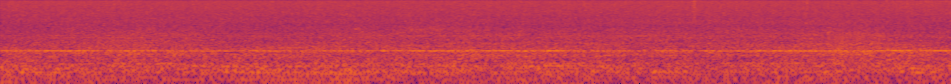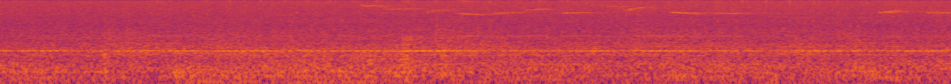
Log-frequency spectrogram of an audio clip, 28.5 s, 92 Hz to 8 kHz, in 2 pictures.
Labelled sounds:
21.0	22.0	killer whale, southern resident, 3.2 to 4.1 kHz
23.3	24.0	killer whale, southern resident, 4.4 to 5.8 kHz
27.3	28.5	killer whale, southern resident, 3.3 to 4.8 kHz

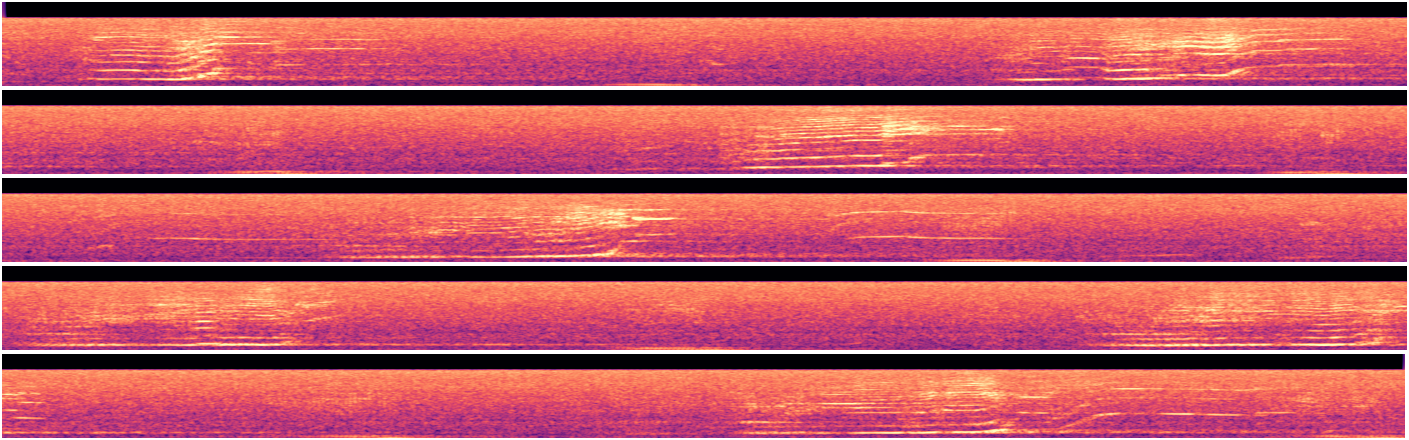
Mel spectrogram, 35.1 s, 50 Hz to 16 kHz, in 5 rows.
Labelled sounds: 0.4	1.9	humpback whale, 1.0 to 4.2 kHz
5.1	6.9	humpback whale, 0.80 to 3.8 kHz
10.6	12.1	humpback whale, 0.80 to 4.6 kHz
14.8	17.5	humpback whale, 0.90 to 4.0 kHz
18.2	19.1	humpback whale, 1.0 to 3.7 kHz
21.4	22.0	humpback whale, 1.2 to 3.0 kHz
26.9	27.9	humpback whale, 1.1 to 2.7 kHz
32.0	34.4	humpback whale, 0.80 to 3.5 kHz

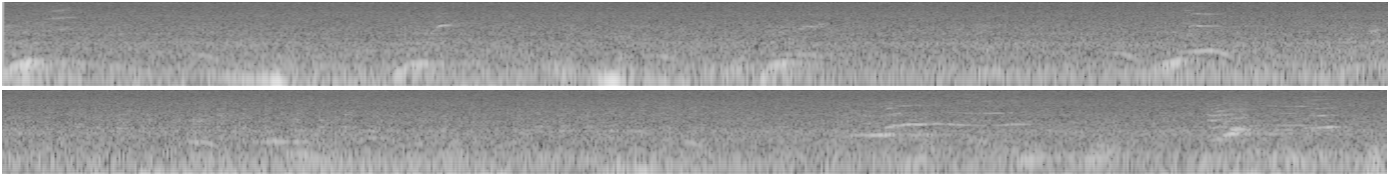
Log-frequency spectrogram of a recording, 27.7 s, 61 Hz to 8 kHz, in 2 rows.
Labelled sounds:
0.4	0.8	humpback whale, 2.9 to 4.9 kHz
8.0	8.3	humpback whale, 1.8 to 2.2 kHz
11.8	12.2	humpback whale, 1.8 to 4.1 kHz
22.7	24.1	humpback whale, 0.83 to 6.4 kHz
25.9	27.2	humpback whale, 0.80 to 4.6 kHz

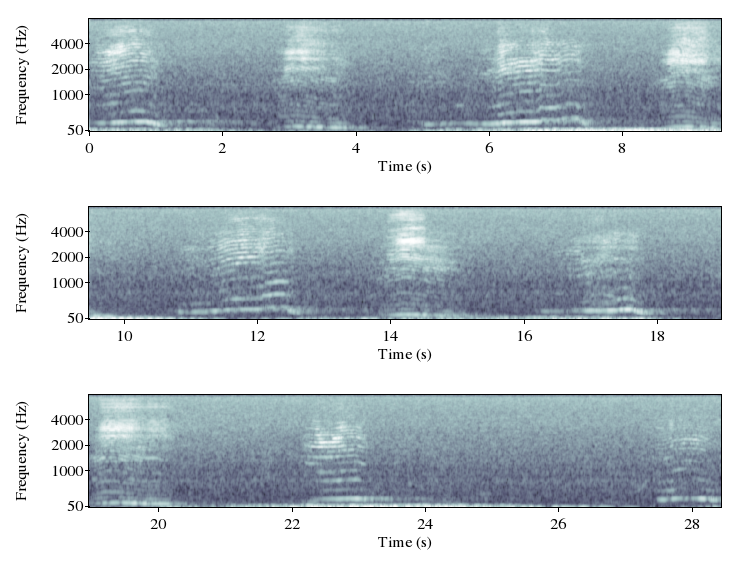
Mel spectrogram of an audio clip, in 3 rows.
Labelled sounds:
0.0	0.9	humpback whale, 1.1 to 5.2 kHz
2.7	3.9	humpback whale, 1.4 to 3.5 kHz
6.0	7.3	humpback whale, 1.7 to 4.0 kHz
8.6	9.7	humpback whale, 1.3 to 6.4 kHz
11.2	12.5	humpback whale, 0.86 to 5.8 kHz
13.9	15.0	humpback whale, 1.3 to 6.7 kHz
16.8	17.0	humpback whale, 1.7 to 2.0 kHz
19.0	19.5	humpback whale, 1.2 to 3.5 kHz
22.2	23.1	humpback whale, 1.2 to 3.3 kHz
27.6	28.3	humpback whale, 0.96 to 2.7 kHz

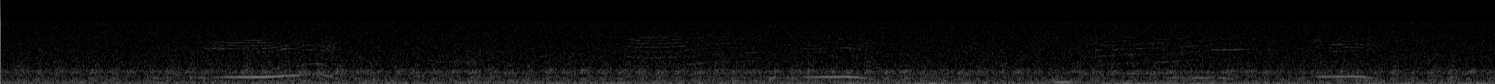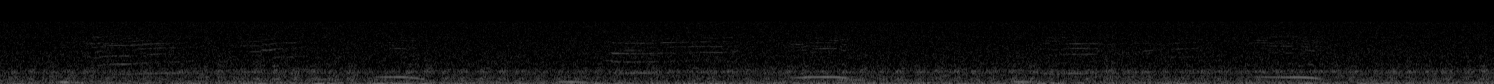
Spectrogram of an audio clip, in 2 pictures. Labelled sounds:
2.0	3.0	humpback whale, 1.7 to 2.8 kHz
6.3	6.7	humpback whale, 2.1 to 3.5 kHz
11.3	11.7	humpback whale, 2.5 to 2.7 kHz
12.1	12.5	humpback whale, 1.9 to 2.0 kHz
13.3	13.5	humpback whale, 2.4 to 2.6 kHz
16.0	16.6	humpback whale, 0.90 to 2.7 kHz
17.6	17.9	humpback whale, 2.5 to 2.8 kHz
21.0	22.2	humpback whale, 1.5 to 2.9 kHz
23.1	23.3	humpback whale, 2.0 to 2.1 kHz
25.5	26.0	humpback whale, 1.5 to 2.7 kHz

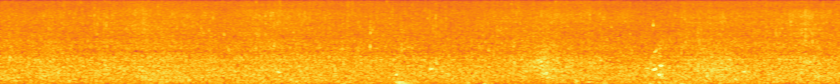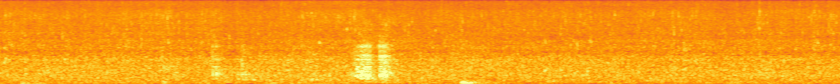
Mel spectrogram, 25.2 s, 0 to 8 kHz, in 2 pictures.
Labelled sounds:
17.9	18.2	croaking sound likely from a nearby submerged object, 1.4 to 1.6 kHz

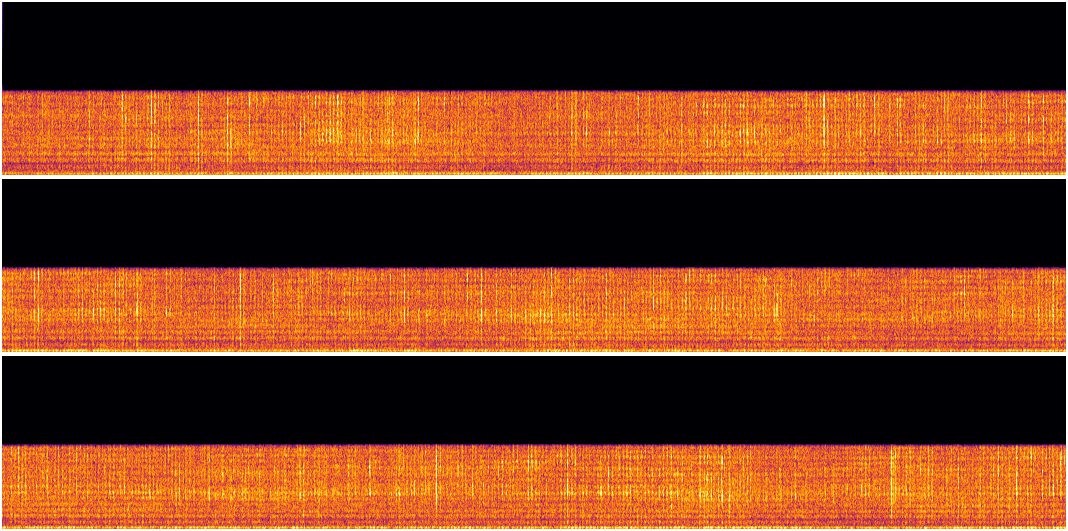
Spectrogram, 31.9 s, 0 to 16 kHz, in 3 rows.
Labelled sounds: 1.5	1.7	vessel noise, 1.1 to 1.2 kHz
3.2	3.5	vessel noise, 3.0 to 3.3 kHz
17.1	17.4	vessel noise, 2.2 to 2.5 kHz
23.3	23.5	vessel noise, 3.1 to 3.3 kHz

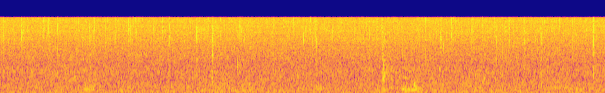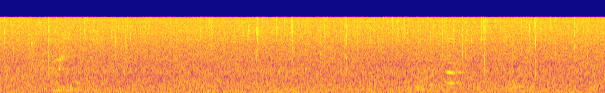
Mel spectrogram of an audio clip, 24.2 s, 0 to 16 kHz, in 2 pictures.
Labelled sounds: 21.0	21.3	humpback whale, 0.78 to 0.88 kHz

